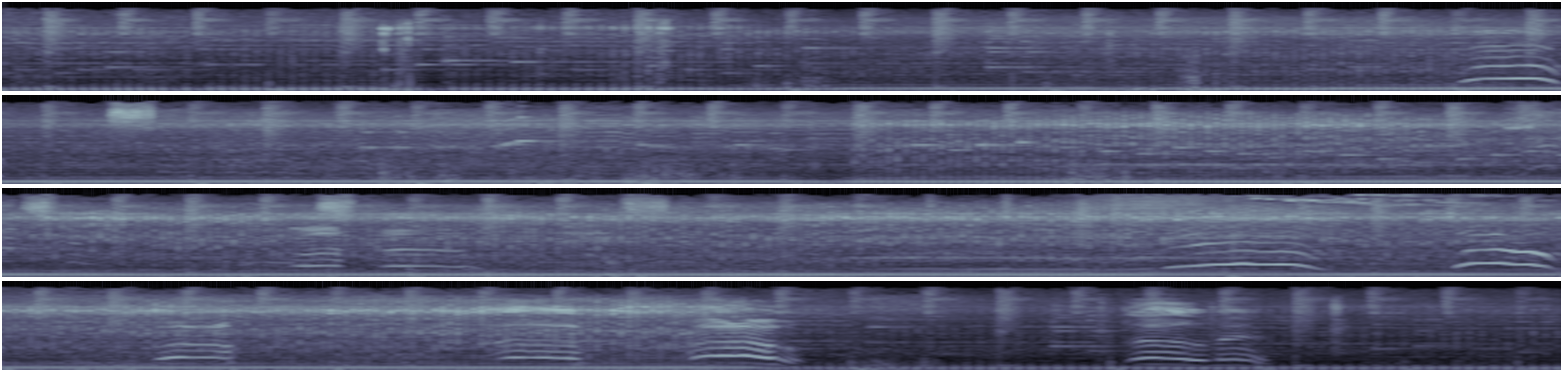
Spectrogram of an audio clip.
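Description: Four-wheeler engine running steadily while a sled is towed behind it over snow, with several short rising-and-falling yells over the drone. The drone cuts off sharply near the end as the sled stops.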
